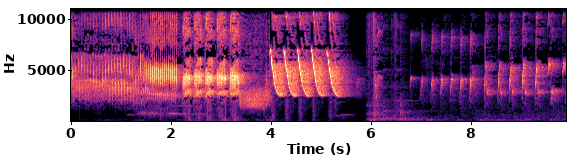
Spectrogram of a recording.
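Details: Young canary about five months old learning its song from tutor birds; dense buzzy trill, then rhythmic chattering phrases and loud falling whistles, a short pause, and quieter repeated chips at the end.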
